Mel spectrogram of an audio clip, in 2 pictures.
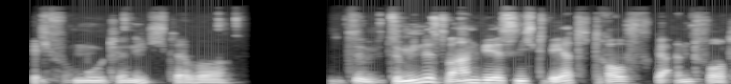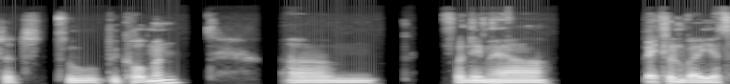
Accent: Germany; auch ich bin Deutscher.

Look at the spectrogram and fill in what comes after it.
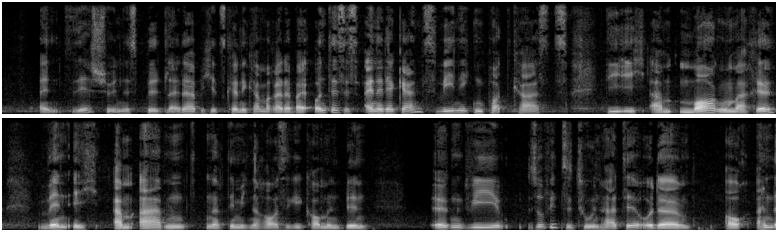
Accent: Germany; now in Netherlands; wir als Deutsche, die hier nach Holland kommen

